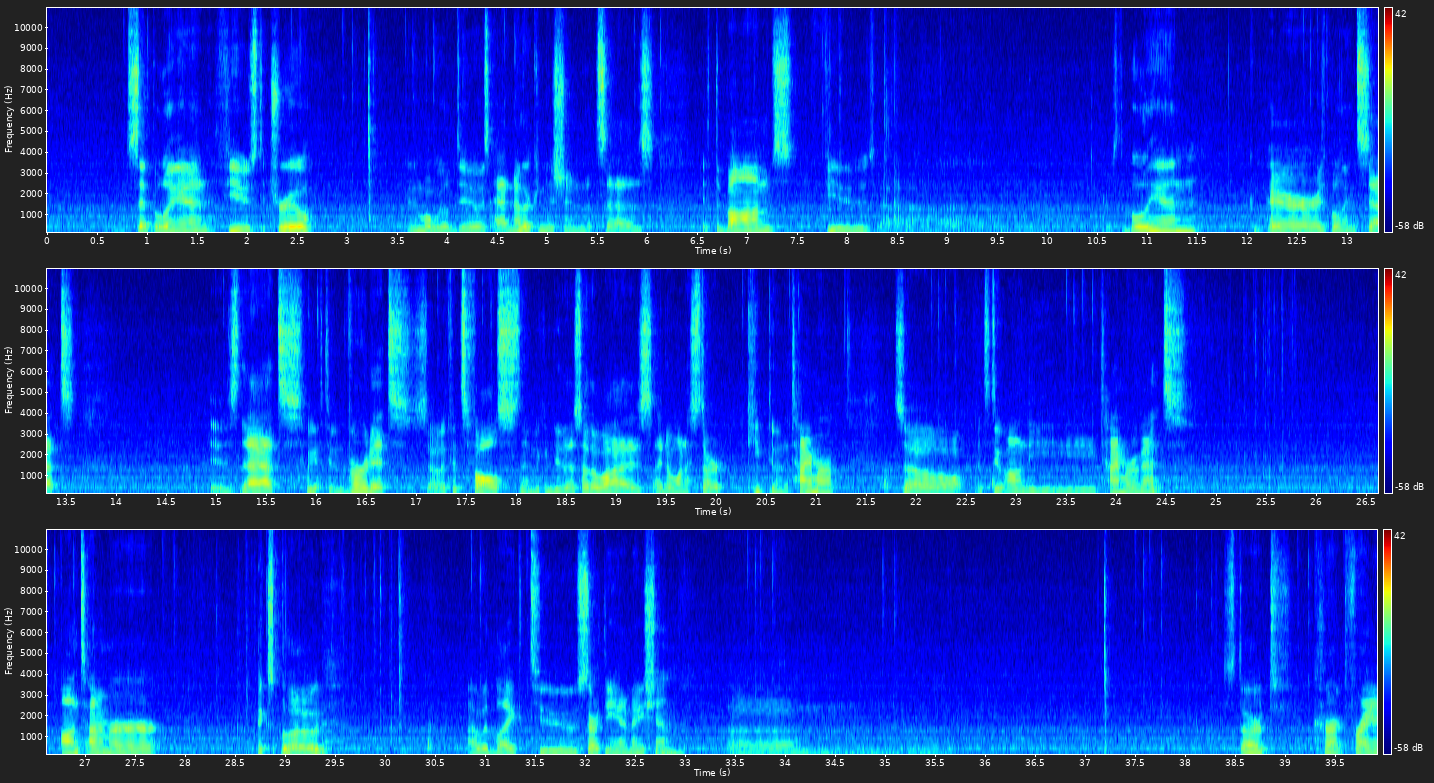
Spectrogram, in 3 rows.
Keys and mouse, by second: 1.0 click, 2.6-2.9 drag, 6.2 click, 8.6 BackSpace, 12.7 click, 15.2 click, 16.0 right click, 17.4 click, 20.4-20.9 drag, 22.3 click, 23.8 click, 25.4-26.4 typing, 26.8-27.5 drag, 27.9 click, 28.7 Left, 28.8-30.4 typing, 31.0-31.9 drag, 33.7 click, 34.0 click, 37.7 click, 39.2-39.7 drag, 39.8 click.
